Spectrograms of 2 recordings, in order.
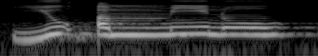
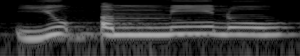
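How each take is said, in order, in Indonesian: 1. Hentian glotis dilepas dengan gema memantul. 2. Hentian glotis dilepas dengan gema memantul.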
